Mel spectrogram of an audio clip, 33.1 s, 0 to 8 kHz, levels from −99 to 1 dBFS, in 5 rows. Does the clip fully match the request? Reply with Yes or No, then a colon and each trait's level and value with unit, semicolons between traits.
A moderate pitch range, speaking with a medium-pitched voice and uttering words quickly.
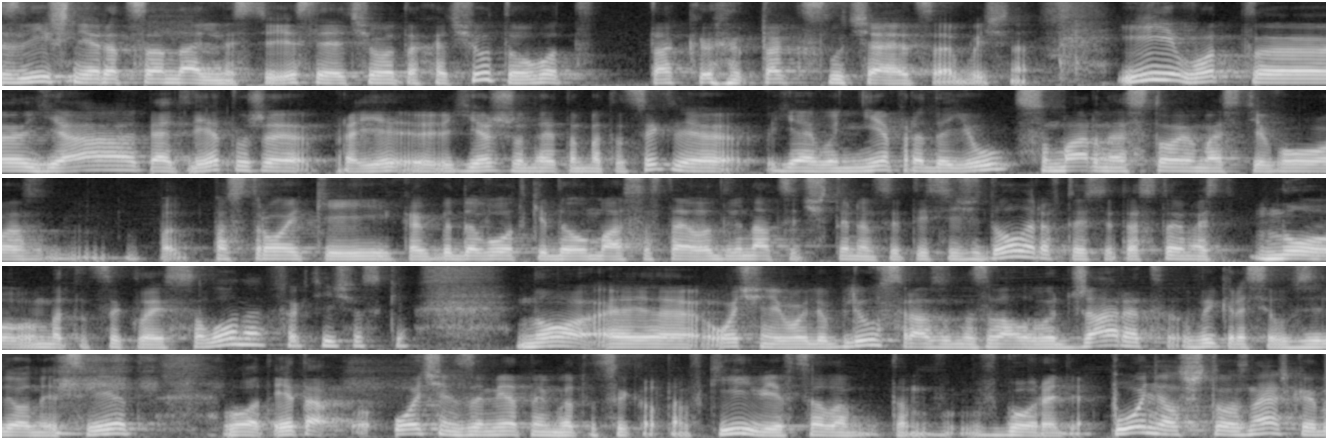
No: average, 3.7 semitones; low, 125 Hz; fast, 160 wpm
